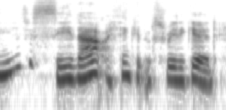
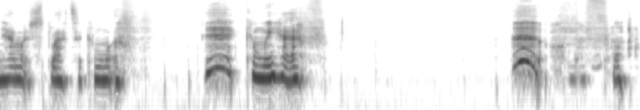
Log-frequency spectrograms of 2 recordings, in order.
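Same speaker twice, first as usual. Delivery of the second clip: talking through laughter, quieter; 5 dB quieter than usual. Adding silver splatter to a craft piece: laughing while talking. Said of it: "I'm making myself laugh".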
